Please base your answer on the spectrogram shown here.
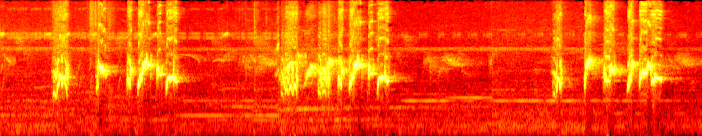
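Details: Red-whiskered bulbul decoy bird in contest singing, used to train and stir other bulbuls to sing: three bursts of quick, bright, warbling whistled notes, each about a second long, separated by short pauses, over a faint steady high hum.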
